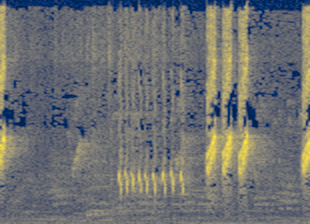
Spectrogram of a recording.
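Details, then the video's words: Van Hasselt's sunbird (kolibri ninja) on a songbird-training master recording: a run of about ten quick, evenly spaced high notes, then three loud, ringing chips and one more at the end. "masteran kolibri ninja (konin) gacor full isian mewah"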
